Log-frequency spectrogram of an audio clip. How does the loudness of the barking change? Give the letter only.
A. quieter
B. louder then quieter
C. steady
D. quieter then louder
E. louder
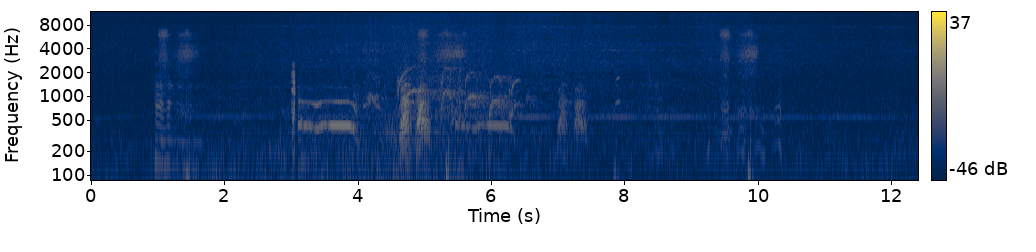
A.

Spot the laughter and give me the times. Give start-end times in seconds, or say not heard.
0.9-2.3, 4.5-6.5, 8.4-10.6.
